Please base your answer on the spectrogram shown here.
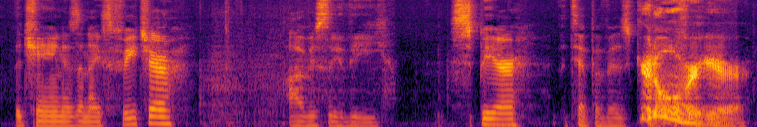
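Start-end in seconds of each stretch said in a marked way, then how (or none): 6.3-7.4 very loud, rough, bad barking growl. Describing the spear on a sculpt; bad Scorpion impression. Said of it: "That's a horrible Scorpion impression".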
